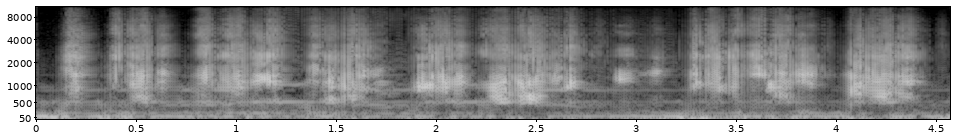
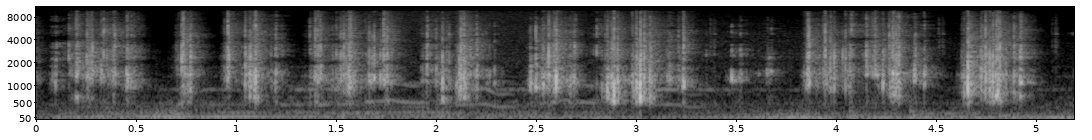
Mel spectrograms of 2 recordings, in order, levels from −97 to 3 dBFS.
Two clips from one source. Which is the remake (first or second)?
first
